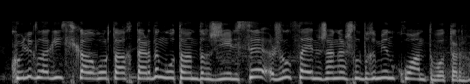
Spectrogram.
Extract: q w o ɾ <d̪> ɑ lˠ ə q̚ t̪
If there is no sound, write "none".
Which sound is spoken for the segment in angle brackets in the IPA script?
t̪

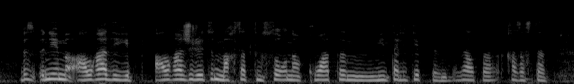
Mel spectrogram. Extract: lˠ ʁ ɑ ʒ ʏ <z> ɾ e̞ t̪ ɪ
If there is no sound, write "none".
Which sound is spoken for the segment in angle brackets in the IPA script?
none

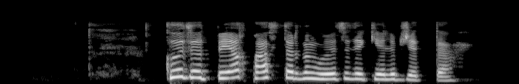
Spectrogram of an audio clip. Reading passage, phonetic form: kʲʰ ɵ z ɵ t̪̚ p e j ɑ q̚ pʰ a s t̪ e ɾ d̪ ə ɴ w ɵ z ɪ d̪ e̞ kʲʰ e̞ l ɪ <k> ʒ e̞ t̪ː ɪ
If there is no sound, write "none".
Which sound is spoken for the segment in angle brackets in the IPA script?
p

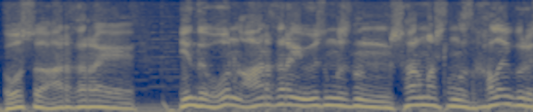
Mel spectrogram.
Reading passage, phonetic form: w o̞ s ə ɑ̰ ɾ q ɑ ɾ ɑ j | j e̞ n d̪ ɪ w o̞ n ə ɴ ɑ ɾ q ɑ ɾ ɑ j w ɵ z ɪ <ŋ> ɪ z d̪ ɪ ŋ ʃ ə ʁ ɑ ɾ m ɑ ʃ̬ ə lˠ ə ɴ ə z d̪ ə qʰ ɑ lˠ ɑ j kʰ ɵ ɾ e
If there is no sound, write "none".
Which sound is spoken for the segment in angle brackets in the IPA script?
ŋ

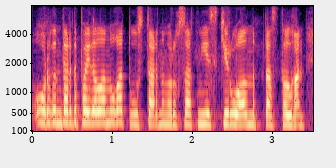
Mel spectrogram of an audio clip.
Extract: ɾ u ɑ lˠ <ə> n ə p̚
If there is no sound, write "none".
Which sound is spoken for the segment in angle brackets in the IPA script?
ə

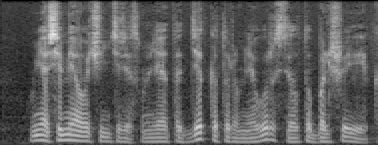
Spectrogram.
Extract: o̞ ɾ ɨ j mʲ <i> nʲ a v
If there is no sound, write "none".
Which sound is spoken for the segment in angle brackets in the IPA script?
ɪ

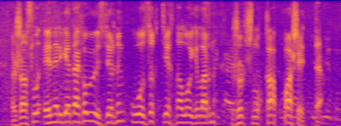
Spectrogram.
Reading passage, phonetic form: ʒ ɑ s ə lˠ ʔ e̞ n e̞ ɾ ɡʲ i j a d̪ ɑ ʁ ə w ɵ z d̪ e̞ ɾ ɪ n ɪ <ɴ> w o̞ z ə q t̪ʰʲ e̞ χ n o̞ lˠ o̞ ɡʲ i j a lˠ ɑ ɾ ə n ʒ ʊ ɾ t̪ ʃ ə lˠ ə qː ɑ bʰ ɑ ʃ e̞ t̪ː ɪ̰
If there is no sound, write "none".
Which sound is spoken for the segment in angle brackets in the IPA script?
ŋ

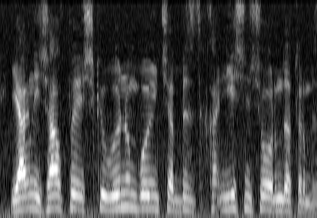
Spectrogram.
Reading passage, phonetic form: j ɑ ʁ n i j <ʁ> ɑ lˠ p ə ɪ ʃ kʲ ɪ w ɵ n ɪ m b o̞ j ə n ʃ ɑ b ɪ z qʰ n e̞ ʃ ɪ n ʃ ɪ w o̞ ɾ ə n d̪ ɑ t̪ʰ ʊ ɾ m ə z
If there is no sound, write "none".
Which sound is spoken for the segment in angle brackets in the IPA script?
ʒ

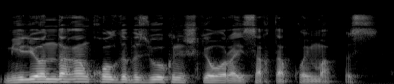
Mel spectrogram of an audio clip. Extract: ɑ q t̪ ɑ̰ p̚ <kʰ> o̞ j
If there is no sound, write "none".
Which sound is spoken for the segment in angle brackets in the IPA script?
qʰ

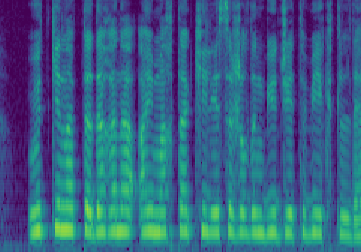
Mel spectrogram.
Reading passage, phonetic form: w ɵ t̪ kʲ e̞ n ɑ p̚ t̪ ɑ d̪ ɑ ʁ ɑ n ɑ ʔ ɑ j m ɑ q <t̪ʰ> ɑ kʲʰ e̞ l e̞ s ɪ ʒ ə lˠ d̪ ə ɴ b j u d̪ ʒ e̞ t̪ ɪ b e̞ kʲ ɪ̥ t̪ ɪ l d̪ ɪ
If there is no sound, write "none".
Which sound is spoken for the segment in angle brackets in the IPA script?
t̪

